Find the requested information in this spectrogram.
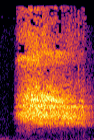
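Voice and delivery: soft unvoiced shush; librarian shushing whisper. Library quiet prompt.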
